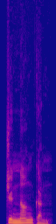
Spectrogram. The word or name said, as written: चिह्नांकन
